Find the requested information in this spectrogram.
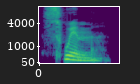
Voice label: "swim", british english

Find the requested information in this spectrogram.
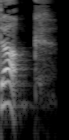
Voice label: "duck", british english

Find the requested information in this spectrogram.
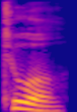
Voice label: "tool", us english

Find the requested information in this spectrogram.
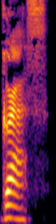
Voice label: "grass", us english

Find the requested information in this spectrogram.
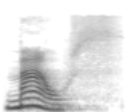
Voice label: "mouse", british english

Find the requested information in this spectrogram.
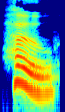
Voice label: "hoe", british english

